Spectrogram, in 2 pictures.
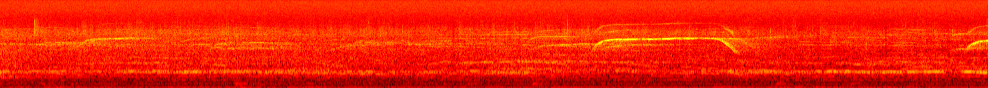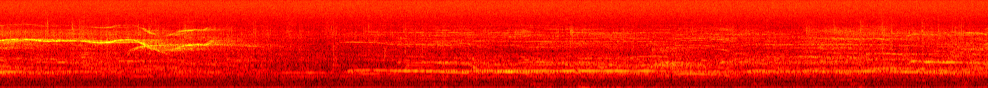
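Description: An audience applauds and cheers a band after its music without a break for about twenty seconds, a dense wash of clapping with high whistles and whoops rising over it now and then.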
